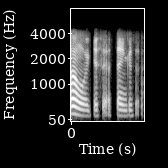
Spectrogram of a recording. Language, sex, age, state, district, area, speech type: Tamil, male, 18-30, Tamil Nadu, Kallakurichi, rural, conversation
